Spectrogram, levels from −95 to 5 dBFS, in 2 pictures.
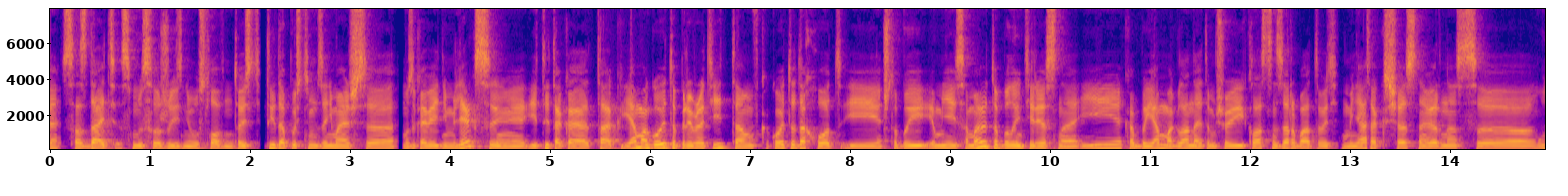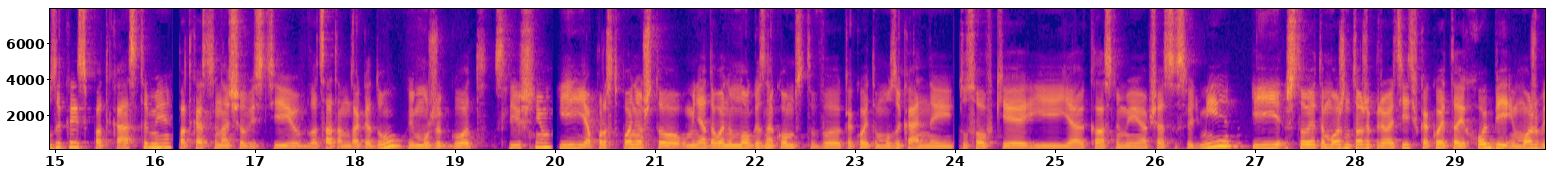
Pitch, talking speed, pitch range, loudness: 155 Hz, 190 wpm, 150-170 Hz, -18 LUFS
